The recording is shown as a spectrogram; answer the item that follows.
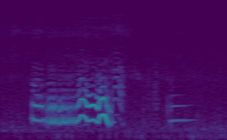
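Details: Three-day-old newborn puppy nursing from its mother: one loud, wavering whine lasting under a second, bending up and down, then after a short pause a thinner, steady whimper fading away.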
